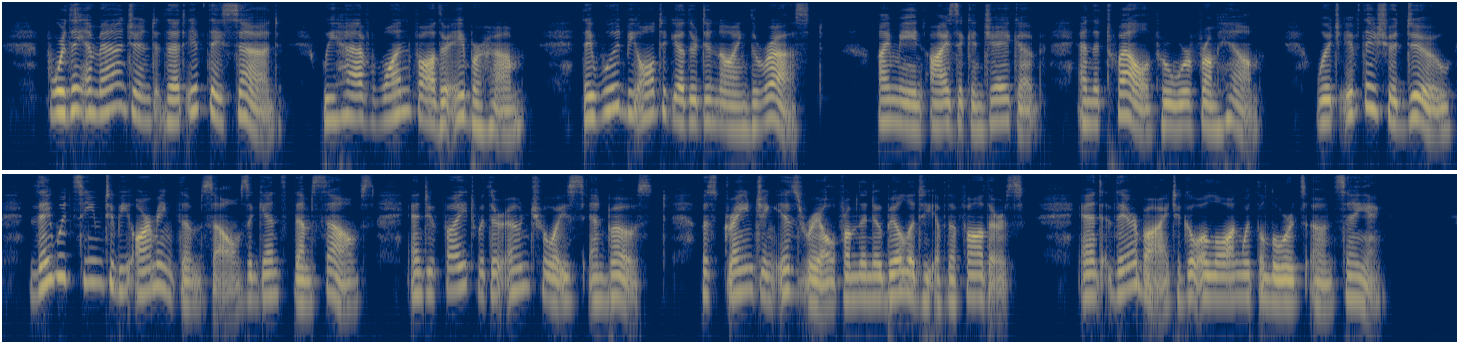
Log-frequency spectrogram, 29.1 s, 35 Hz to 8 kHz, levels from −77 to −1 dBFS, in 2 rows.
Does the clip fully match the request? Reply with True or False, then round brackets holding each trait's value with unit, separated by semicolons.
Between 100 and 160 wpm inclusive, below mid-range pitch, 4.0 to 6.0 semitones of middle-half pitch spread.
False (150 wpm; 165 Hz; 5.1 semitones)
